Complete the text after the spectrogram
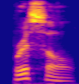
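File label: "bristle", English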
